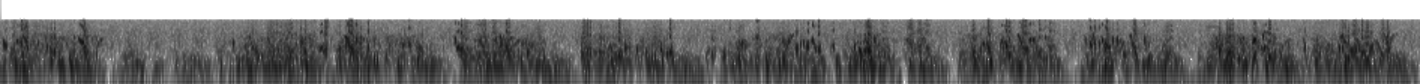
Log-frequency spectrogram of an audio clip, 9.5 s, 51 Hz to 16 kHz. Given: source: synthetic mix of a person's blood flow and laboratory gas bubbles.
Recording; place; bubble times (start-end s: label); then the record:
Doppler ultrasound of blood flow; precordium
0.00-0.71 s: bubbles
1.42-2.19 s: bubbles
2.21-2.94 s: bubbles
2.99-3.68 s: bubbles
3.83-4.54 s: bubbles
4.70-6.25 s: bubbles
6.37-7.07 s: bubbles
7.20-7.85 s: bubbles
7.97-8.63 s: bubbles
8.66-9.32 s: bubbles
From the record:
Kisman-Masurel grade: 444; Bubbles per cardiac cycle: continuous sound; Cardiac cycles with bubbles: 100%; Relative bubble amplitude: maximal (0.775 to 0.999); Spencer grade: 4 (maximum detectable bubble signal sounding continuously throughout systole and diastole of every cardiac period, and overriding the amplitude of the normal cardiac signals); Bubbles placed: anywhere in the cardiac cycle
